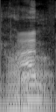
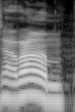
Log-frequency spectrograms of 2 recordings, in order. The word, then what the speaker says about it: haram: You gotta roll your R a little bit more when you say haram.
